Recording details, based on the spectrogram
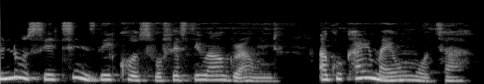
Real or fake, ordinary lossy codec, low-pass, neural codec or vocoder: real; none; 7.2 kHz; none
